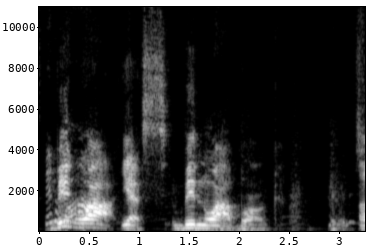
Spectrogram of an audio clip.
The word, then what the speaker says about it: Benoit: It's Benoit, yes.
